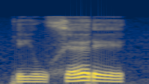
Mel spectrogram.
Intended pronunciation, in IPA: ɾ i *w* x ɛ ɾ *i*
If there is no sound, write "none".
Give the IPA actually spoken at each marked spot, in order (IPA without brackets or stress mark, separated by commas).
w, e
